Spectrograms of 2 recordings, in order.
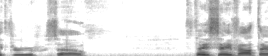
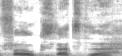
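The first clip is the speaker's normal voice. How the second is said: ordinary talk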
